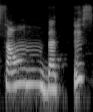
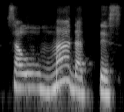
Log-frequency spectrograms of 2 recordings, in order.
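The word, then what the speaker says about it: Saumadatti: So I heard it as Saum Dattis, but it is Sauma Dattis. It might be like that in Hindi. I don't know Hindi, so just saying Sauma Dattis.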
